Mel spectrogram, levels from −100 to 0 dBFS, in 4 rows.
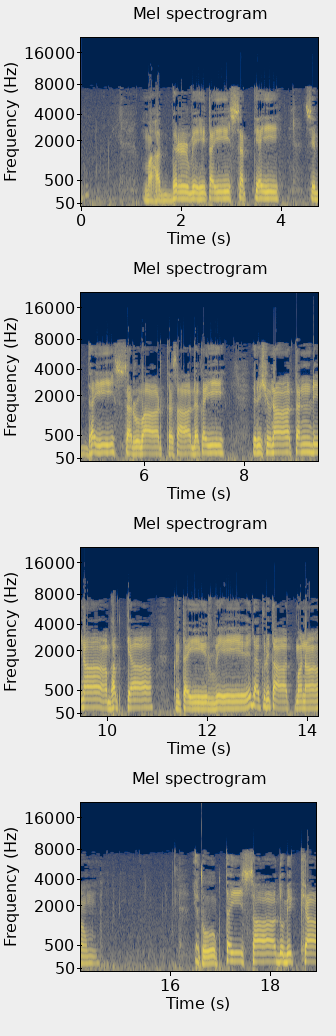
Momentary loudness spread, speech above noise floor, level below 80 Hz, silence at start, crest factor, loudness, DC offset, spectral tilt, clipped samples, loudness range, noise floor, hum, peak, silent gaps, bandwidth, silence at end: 10 LU; 28 dB; -40 dBFS; 0 s; 14 dB; -14 LUFS; under 0.1%; -5.5 dB/octave; under 0.1%; 4 LU; -42 dBFS; none; 0 dBFS; none; 8.4 kHz; 0 s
